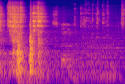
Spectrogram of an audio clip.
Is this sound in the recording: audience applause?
no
